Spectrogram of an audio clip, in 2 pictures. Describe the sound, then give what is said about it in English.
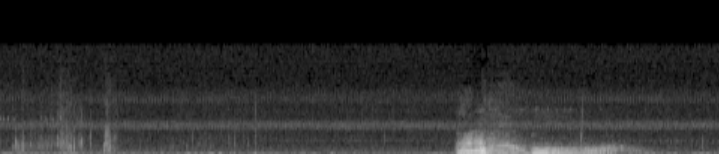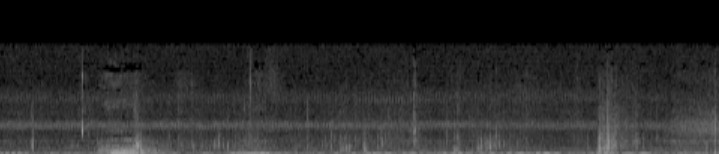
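A single loud, sudden sneeze bursts out, followed by a short voiced tail and a couple of softer breathy sounds against a quiet background. “Oh, I have to sneeze here.”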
